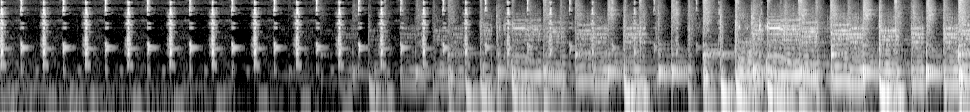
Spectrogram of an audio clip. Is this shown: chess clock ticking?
yes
